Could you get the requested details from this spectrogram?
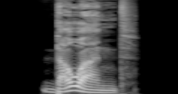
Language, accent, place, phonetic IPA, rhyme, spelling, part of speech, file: German, Germany, Berlin, [ˈdaʊ̯ɐnt], -aʊ̯ɐnt, dauernd, adjective / verb, De-dauernd.ogg
- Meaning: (verb) present participle of dauern; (adjective) constant, incessant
